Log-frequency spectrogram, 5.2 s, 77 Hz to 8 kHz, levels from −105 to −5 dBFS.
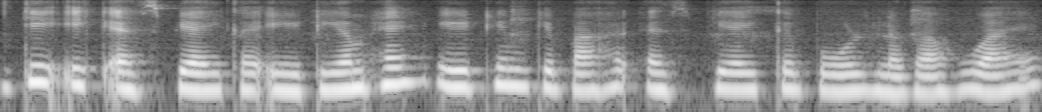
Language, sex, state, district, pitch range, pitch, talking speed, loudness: Hindi, female, Punjab, Fazilka, 190-215 Hz, 200 Hz, 170 wpm, -20 LUFS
